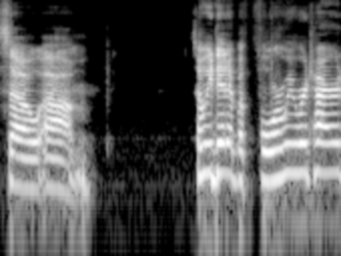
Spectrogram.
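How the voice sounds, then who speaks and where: This voice has a bright, sharp tone and ordinary pitch variation, delivered with an American accent. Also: woman. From Texas. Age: 50s. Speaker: quilter. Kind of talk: live-stream sewing tutorial. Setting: live stream at home. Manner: casual, repetitive.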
